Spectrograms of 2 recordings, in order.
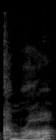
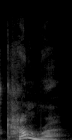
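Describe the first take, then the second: First: Camera as kuh-MRAH, stress on the last syllable; wrong pronunciation. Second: Camera as CAM-ruh, stress up front; correct pronunciation. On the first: Teacher showing how not to say it, camera as kuh-MRAH. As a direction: say camera wrongly with a long, rising RAH. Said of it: "It's not camera". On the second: Teacher correcting the mistake, camera as CAM-ruh. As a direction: say camera in two syllables with a weak ending. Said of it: "It's camera". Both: Shown as a demonstration.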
